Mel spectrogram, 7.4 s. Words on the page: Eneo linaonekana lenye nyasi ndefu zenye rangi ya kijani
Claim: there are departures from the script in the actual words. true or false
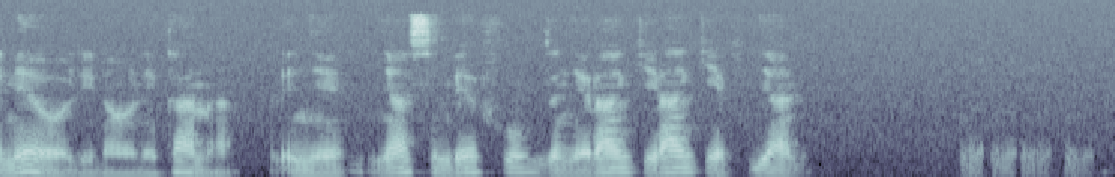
true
